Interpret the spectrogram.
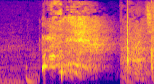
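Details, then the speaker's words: A woman sneezes sharply and forcefully against a noisy background, with brief talk around it; some sneezes in this compilation may be faked for editing gags. "So I hope the next gen sneeze that's about to come out of my face comes with something like that."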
